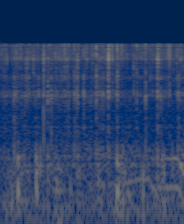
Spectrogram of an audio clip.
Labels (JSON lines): {"label": "biophony, cascading saw", "recorder": "HydroMoth"}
